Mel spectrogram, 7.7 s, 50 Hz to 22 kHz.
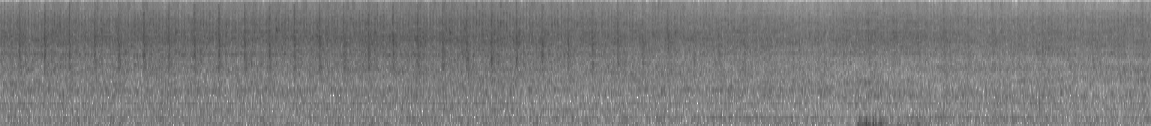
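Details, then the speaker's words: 2015 Chevy Camaro SS RS 2SS convertible V8, project junker just started after sitting: steady idle with a faint, quick, even tick on top. Owner suspects a stuck lifter or one not pumped up and hopes it clears. "I'm hoping that ticking goes away. I'm sure this thing is, you know, it's got a stuck lifter or a lifter that's not pumped up or something."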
